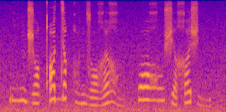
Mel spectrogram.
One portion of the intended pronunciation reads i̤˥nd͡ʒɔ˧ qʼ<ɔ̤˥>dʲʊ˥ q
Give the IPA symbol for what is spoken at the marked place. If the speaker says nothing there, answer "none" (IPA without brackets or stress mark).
ɔ˥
